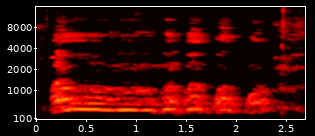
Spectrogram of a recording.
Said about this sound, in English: He seems upset. Yeah. That bark implies that there's absolutely nothing outside.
